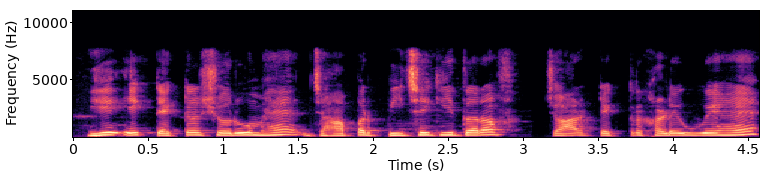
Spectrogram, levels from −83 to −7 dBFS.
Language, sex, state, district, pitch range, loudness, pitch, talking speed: Hindi, male, Uttar Pradesh, Lalitpur, 175-200 Hz, -15 LUFS, 190 Hz, 195 wpm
